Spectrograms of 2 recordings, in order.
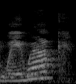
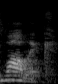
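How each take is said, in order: First: The first syllable sounds like 'way'. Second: The first syllable sounds like 'wah'. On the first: This is how most people say the name. The speaker calls it wrong. "most of us say Waywack" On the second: This is how the company says its own name. The speaker calls it right. "It's Wawick"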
